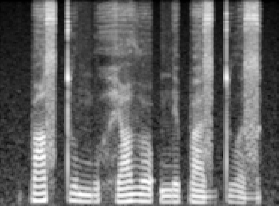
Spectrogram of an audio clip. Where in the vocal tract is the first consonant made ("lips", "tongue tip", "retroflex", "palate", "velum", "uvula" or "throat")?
lips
